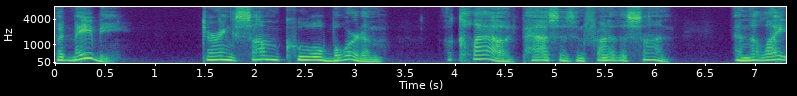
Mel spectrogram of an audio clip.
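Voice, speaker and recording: On a very clean recording with a silent background, a man with a high pitch and lively intonation talks at a fairly slow pace. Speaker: podcast host. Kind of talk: reflective monologue. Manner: long pauses.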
